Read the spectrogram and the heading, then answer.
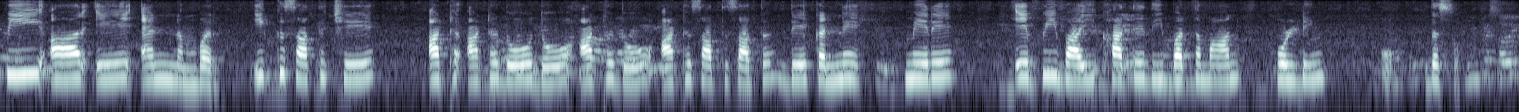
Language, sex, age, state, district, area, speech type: Dogri, female, 30-45, Jammu and Kashmir, Reasi, rural, read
